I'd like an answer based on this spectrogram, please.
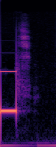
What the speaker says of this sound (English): Obscurities were covered by another beep.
